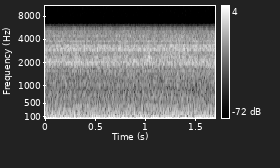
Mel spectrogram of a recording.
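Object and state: Nothing is struck.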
